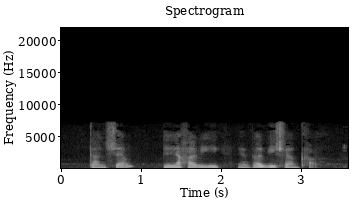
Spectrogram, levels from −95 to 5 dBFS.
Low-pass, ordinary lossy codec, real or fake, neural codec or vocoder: 7.2 kHz; MP3, 32 kbps; fake; codec, 24 kHz, 0.9 kbps, WavTokenizer, medium music audio release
